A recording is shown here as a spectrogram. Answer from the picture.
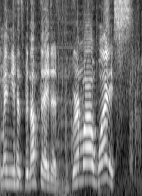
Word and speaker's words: Weiss: has been updated grimoire Weiss or vice I believe it's pronounced I'll kind of the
